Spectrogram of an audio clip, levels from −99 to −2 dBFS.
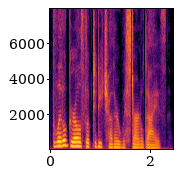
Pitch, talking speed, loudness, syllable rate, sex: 195 Hz, 245 wpm, -18 LUFS, 6.3 syllables/s, female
